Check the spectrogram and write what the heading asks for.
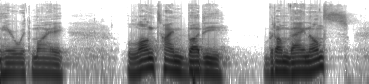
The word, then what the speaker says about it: Bram Wijnands: I'm sitting here with my longtime buddy Braum Vayons. I pronounce this in the Dutch way.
